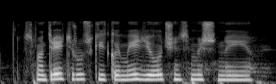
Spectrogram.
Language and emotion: Russian, neutral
